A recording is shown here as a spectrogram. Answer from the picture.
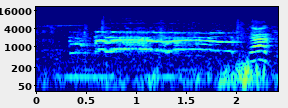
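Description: A rooster crowing once: a single long call lasting about a second and a half.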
